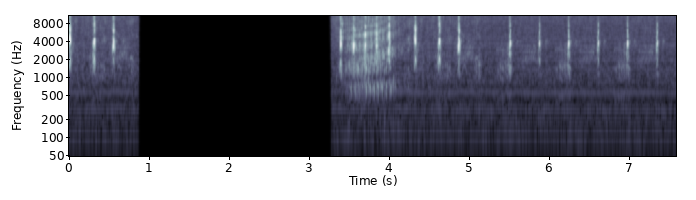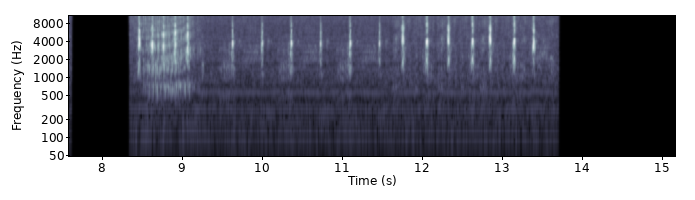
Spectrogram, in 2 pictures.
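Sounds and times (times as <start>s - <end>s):
female red-necked phalarope calling: 0.0s - 0.9s, 3.3s - 7.6s, 8.4s - 13.7s.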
